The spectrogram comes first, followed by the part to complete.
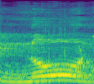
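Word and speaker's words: known: ऐसे यूज किया जाएगा नो का नोन हो जाता है के यहां प साइलेंट होता है के एन एक साथ हो तो के ज्यादातर आपको साइलेंट ही मिलेगा नोन जाने जाते थे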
